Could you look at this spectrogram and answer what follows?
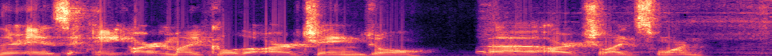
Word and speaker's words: Archangel: It's Archangel, not Archangel. Archangel. It's spelled arch, but it's pronounced arc.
